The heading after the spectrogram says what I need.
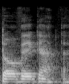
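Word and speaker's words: Tor Vergata: à l'Université de Rome Thor vegata je prononce bien ah oui c'est Thor vegata c'est ça capito c'est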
